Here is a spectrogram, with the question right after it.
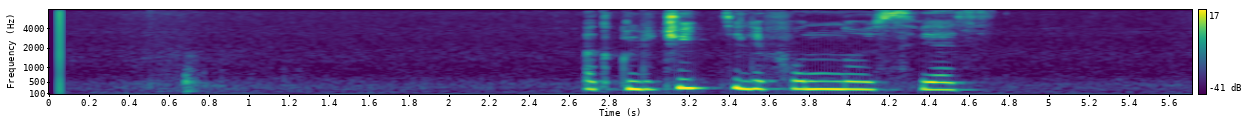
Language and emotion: Russian, neutral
